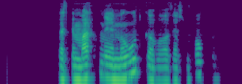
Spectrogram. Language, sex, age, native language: Icelandic, male, 40-49, Icelandic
